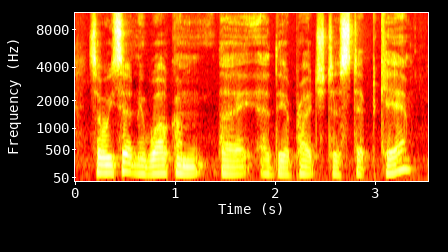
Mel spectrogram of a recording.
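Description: Speaking at a fairly quick pace, a man with a fairly low, somewhat breathy voice shows ordinary pitch variation. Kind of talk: media statement. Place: office.

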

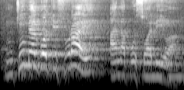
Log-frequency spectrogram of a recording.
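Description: A man with ordinary pitch variation, amid light background noise and audible room echo. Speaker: religious preacher. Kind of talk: sermon. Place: hall. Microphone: handheld.

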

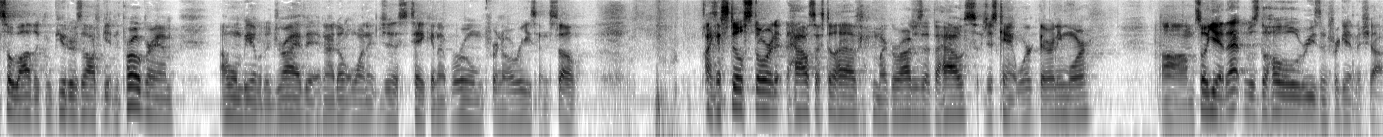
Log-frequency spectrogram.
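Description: Pitch variation here is ordinary. The man speaks at a very fast pace. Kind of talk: casual vlog chat. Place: garage. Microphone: phone near.

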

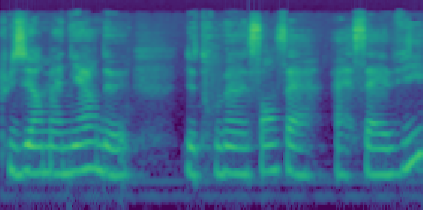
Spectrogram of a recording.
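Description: A woman speaks at a fairly slow pace in a fairly high pitch with a dark, mellow tone. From Quebec. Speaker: environmentalist; interviewee. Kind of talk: interview. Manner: halting, many repetitions. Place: studio.

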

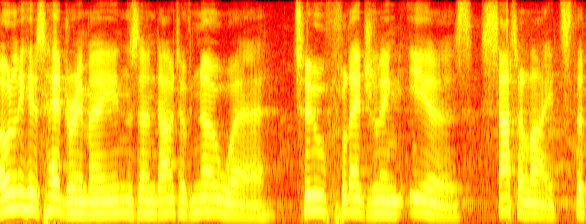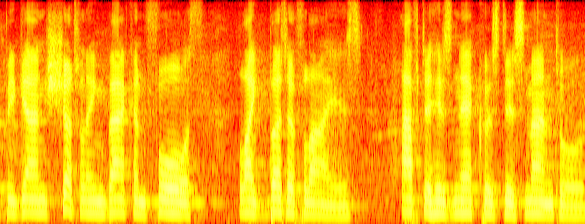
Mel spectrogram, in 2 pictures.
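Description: A man speaks at a very slow pace with fairly even intonation over light background noise. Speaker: open mic poet. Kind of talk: poetry reading. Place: cafe. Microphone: handheld.

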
